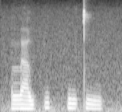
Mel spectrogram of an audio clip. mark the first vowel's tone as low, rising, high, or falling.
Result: low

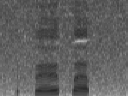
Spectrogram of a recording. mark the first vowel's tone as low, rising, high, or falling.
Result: rising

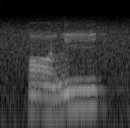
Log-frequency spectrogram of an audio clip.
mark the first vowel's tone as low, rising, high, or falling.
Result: low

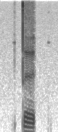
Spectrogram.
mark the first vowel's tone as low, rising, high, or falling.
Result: low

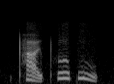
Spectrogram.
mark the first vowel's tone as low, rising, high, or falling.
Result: low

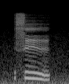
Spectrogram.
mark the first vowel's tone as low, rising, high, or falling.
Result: falling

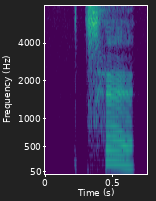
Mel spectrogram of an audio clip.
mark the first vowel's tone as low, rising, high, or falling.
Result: falling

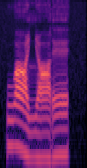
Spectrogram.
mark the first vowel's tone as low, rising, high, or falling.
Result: falling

